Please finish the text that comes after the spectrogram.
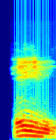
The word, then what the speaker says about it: Jehne: That's spelled, I don't know if it's Australian, but Jehne. Haney, it's pronounced apparently.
